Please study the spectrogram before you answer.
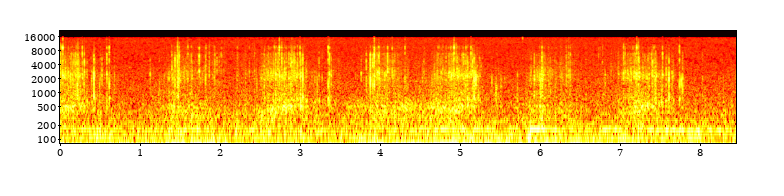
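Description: A purple tissue-paper honeycomb is stretched open and closed between both hands, producing soft, bright crinkling and rustling bursts that swell and fade in a steady rhythm. A faint low hum runs underneath throughout.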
